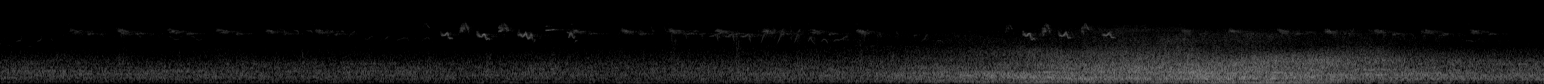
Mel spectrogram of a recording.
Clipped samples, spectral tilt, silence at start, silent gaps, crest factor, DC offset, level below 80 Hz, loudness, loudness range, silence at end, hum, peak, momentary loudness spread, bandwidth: under 0.1%; -5 dB/octave; 0 s; none; 18 dB; under 0.1%; -62 dBFS; -44 LUFS; 13 LU; 0 s; none; -26 dBFS; 14 LU; 16 kHz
